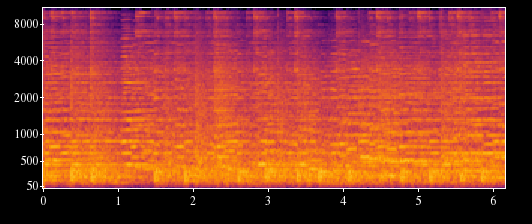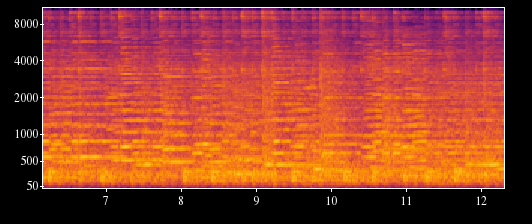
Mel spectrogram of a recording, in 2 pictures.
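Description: Live instrumental forró: a string quartet (two violins, viola, cello) and an accordion playing together, with zabumba and triangle keeping the beat.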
